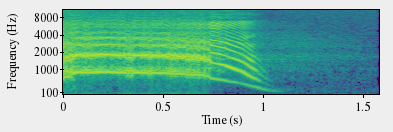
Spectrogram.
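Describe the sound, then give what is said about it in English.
A voice imitates a woman's sudden scream: one loud, high shriek that holds steady, then slides sharply downward and breaks off. “suddenly a woman screamed,”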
